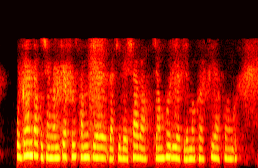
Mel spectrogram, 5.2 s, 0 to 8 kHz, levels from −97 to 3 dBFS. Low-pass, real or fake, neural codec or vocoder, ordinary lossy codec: 7.2 kHz; fake; codec, 16 kHz in and 24 kHz out, 1 kbps, XY-Tokenizer; AAC, 16 kbps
